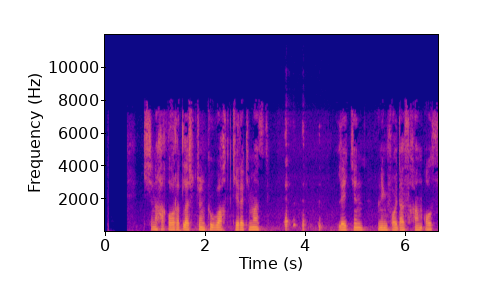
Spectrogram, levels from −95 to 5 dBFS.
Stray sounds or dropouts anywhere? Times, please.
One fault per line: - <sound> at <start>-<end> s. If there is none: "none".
- cough at 3.6-4.4 s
